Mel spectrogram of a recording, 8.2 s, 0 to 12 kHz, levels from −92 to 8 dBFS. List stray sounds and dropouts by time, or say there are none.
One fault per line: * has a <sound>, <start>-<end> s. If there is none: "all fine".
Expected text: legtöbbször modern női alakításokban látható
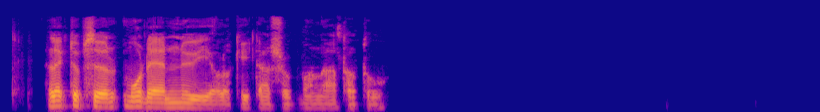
all fine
